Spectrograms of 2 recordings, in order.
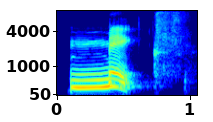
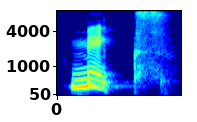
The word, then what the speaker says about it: makes: So, listen carefully: "makes", "makes". It's actually pronounced like an "s"; it's not a "z" sound.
